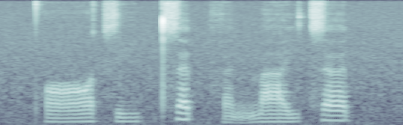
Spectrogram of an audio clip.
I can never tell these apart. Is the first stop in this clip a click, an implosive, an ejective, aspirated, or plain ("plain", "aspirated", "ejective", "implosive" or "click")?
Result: aspirated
